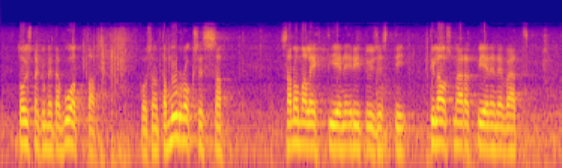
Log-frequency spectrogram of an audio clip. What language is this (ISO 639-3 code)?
fin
